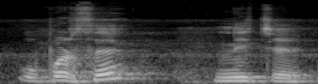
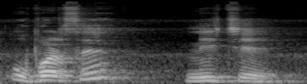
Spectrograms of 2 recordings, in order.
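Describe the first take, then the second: No difference in how they are said.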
